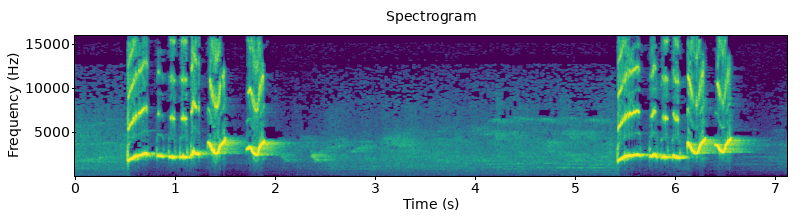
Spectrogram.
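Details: Orange-headed thrush singing loudly as a lure for other birds. Two bright phrases, each a rising whistle followed by quick V-shaped whistled notes, are heard about five seconds apart, with quiet murmuring in between.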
